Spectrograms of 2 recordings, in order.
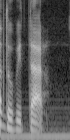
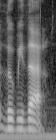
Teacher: ¿Qué ocurre luego? Ocurre que esta T, que es una consonante sorda, pasa a sonora y nos queda dubidar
